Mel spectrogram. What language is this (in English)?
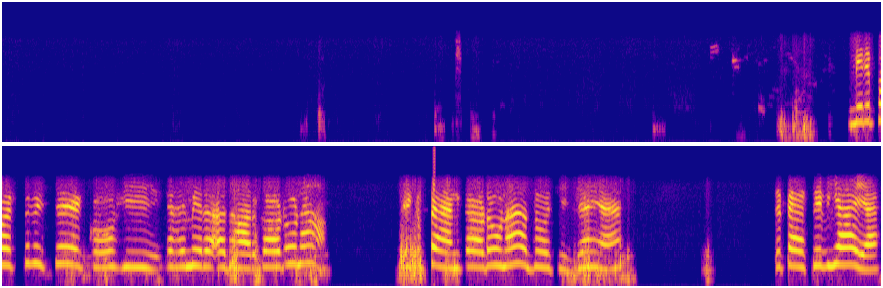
Dogri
